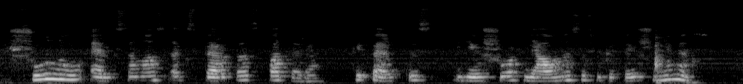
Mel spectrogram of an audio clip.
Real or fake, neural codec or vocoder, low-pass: real; none; 14.4 kHz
